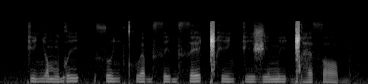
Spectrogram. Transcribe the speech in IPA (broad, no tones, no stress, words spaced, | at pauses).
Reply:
kiʎɒmɡʷi | θuʎkʷʰæbθibθe ǁʰiʎkiʒimi ɡ͡ǁæθɒb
